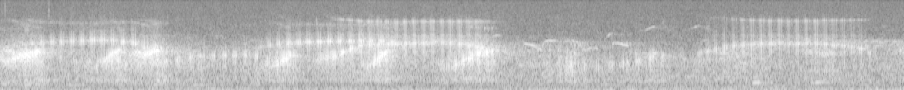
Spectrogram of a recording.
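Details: Frogs croaking in a chorus: several overlapping pulsed, rattling croaks of mid pitch with bright overtones, each lasting about a second, separated by short gaps, over a steady faint background hiss.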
